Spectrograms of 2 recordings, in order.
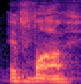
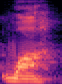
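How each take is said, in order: First: The name begins with a v sound. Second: The name begins with a w sound. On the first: This is the modern pronunciation. "Se você seguir a pronúncia moderna dessa, dessa letra" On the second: This is the ancient pronunciation. "no hebraico antigo não tinha Vav, o nome dessa letra era Wa"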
